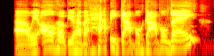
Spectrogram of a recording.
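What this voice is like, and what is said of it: Turkey gobbling impression. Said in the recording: “That's my turkey impression. ... It's really hard to make that a horny sound.”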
